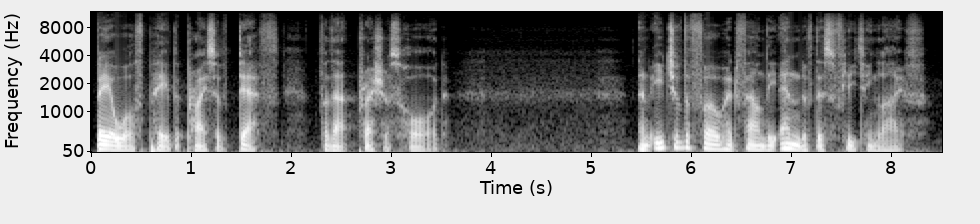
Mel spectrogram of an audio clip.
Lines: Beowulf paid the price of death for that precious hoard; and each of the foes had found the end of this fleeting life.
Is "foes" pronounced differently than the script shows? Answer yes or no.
yes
